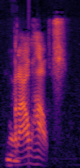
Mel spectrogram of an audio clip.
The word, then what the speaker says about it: Brauhaus: Brauhaus. ¿Cómo se dice, Brauhaus. – Ah, eso mismo.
